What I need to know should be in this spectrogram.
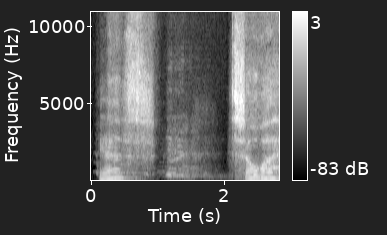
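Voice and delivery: hushed, reluctant mock surrender; meek concession. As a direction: give in grudgingly to the conscience. Meekly giving in to inner voice.

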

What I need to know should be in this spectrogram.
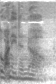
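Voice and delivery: low, soft, amused eagerness; mock intrigue. Preacher imitating someone falling for clickbait, hushed. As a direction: play the hooked reader under your breath. Acts the hooked clickbait reader.

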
